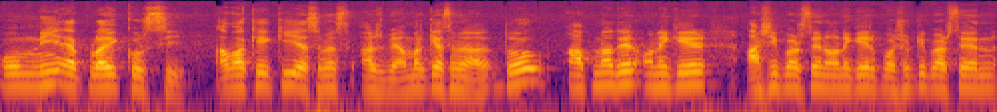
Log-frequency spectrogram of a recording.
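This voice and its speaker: This man's voice sits fairly high. His intonation is fairly even. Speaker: job advice video host. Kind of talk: Q&A tutorial answering viewer comments. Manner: halting, with frequent pauses.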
